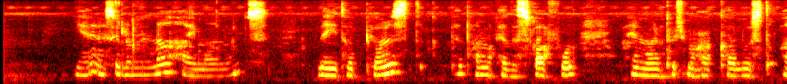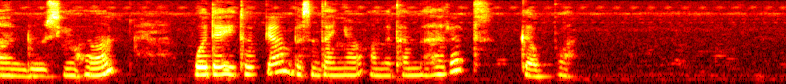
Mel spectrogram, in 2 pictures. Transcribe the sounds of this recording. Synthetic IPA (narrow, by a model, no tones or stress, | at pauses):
jɛɨsɨlɨmɨnːahajmano̞t̪ | bəit̪ʰjo̞pʼjawʊst̪ʼb̥ət̪ʼamkʰət̪ʰəsfafuhajmanot̪ʰo̞t͡ʃːməkʰakʰːəlwʊst̪ʼand̪usiho̞n | wɔd̪əit̪ʰjo̞pʼːjabəsɨnt̪ʰəɲːawamət̪ʰəməhɾət̪ | ɡ̥əbːa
